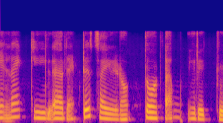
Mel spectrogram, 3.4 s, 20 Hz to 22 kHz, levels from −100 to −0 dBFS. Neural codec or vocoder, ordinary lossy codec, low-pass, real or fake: codec, 16 kHz, 2 kbps, X-Codec, HuBERT features, trained on general audio; none; none; fake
